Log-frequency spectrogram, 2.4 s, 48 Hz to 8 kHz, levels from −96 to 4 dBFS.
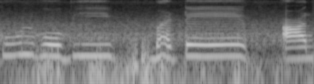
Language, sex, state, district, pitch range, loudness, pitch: Hindi, female, Maharashtra, Aurangabad, 260-270 Hz, -25 LUFS, 265 Hz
